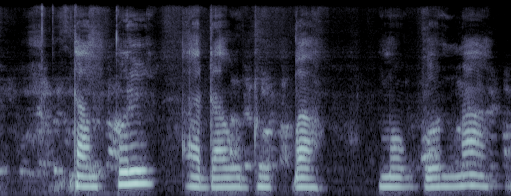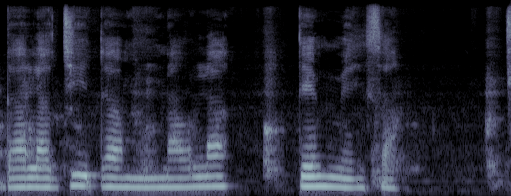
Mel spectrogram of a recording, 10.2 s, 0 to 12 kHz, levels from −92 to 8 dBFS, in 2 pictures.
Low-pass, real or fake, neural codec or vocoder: 10.8 kHz; fake; codec, 44.1 kHz, 7.8 kbps, Pupu-Codec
